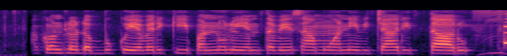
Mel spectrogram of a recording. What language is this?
Telugu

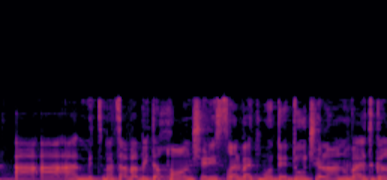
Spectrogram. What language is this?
Hebrew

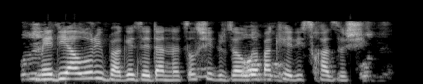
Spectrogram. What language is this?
Georgian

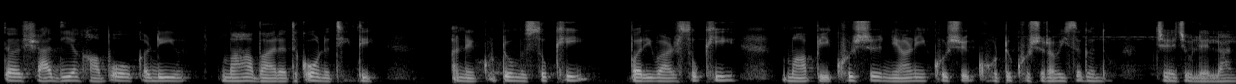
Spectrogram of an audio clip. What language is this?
Sindhi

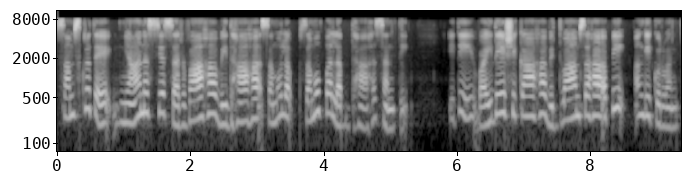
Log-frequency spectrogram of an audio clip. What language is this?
Sanskrit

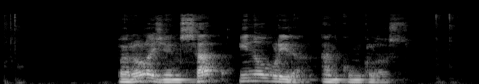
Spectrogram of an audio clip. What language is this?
Catalan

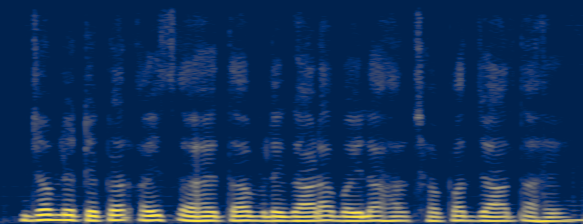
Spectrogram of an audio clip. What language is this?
Chhattisgarhi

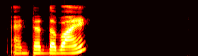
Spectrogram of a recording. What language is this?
Hindi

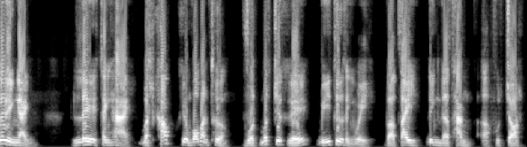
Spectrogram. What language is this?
Vietnamese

